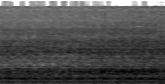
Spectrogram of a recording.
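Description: Steady, smooth idle with an even rhythm and no misses or knocks; the engine is running cleanly.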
